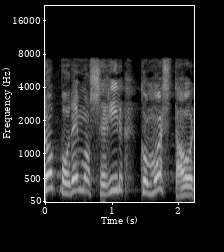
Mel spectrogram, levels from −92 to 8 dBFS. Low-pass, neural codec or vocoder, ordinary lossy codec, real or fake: 7.2 kHz; vocoder, 44.1 kHz, 128 mel bands, Pupu-Vocoder; none; fake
